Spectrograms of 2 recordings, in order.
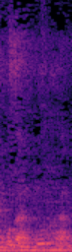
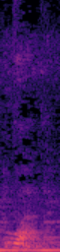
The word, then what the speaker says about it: Tuhan: konsep Gusti dan kaulo Tuhan orang membacanya bukan Tuhan tapi Tuan ya maka yang ada hanya budak dan Tuan slave and master jadi Tuhan dulu bacanya tua sama dengan tahu tahu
